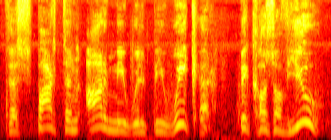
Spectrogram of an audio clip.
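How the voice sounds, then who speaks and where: A harsh male Spartan drill trainer roars scolding threats. His voice is bright and forceful, swinging widely in pitch, with game music behind. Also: big pitch swings, normal speed, a little hiss or hum, heavily acted. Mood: furious.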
